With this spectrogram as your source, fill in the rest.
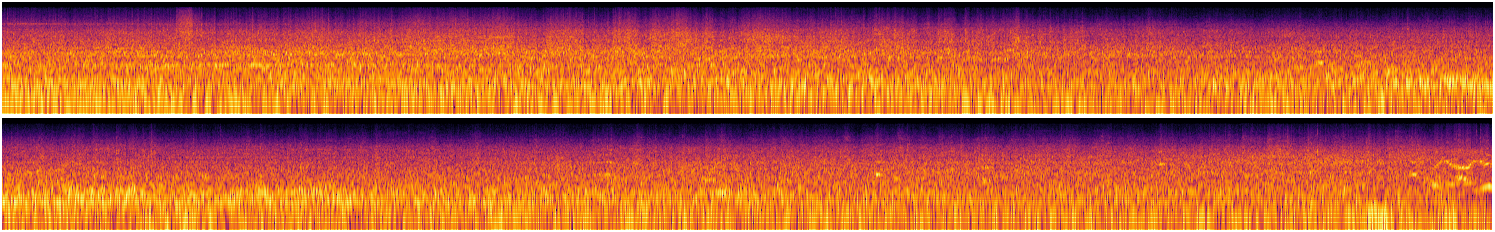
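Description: A long freight train's wheels clatter and rumble steadily over the rails.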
